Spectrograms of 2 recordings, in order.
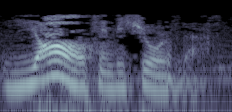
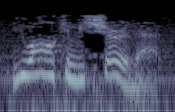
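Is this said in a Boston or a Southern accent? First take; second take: Southern; Boston. First: It is said in a Southern accent. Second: It is said in a Boston accent. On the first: The speaker calls it right. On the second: The speaker calls it wrong.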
